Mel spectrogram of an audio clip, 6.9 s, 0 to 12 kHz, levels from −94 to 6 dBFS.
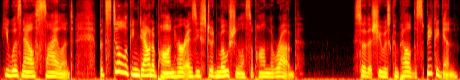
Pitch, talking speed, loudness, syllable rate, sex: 190 Hz, 210 wpm, -17 LUFS, 6.1 syllables/s, female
